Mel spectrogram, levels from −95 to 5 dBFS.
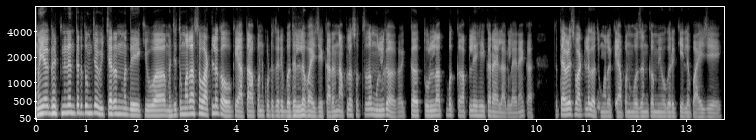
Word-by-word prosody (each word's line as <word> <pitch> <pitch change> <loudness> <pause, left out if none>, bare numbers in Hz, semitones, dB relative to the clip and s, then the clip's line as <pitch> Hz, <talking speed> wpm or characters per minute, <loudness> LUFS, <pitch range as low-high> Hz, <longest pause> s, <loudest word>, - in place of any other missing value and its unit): मग 155 - +7
या 185 +1 +9
घटनेनंतर 190 +2 +3
तुमच्या 195 0 +2
विचारांमध्ये 160 -4 +2
किंवा 130 0 +2 0.2
म्हणजे 130 +2 -3
तुम्हाला 165 +1 +5
असं 175 +1 +2
वाटलं 170 +4 +5
का 170 - 0
हो, 120 -1 +2
की 125 +2 -1
आता 115 0 +3
आपण 125 +2 -2
कुठेतरी 125 -1 -5
बदललं 120 +3 0
पाहिजे. 115 -2 0
कारण 115 +3 -2
आपला 125 +5 -2
स्वतःचा 140 +2 -5
मुलगा, 135 -2 0 0.2
एक 115 +4 -10 0.2
तुलनात्मक 130 +1 -3
आपले 130 +2 -2
हे 125 - -3
करायला 110 -4 -2
लागला 100 0 -8
नाही 110 +4 -5
का. 100 - -7 0.5
तर - - -14
त्यावेळेस 150 +2 +4
वाटलं 145 +1 0
का 125 - 0
तुम्हाला, 110 -1 -7
की 110 +2 -3
आपण 110 +1 -4
वजन 110 0 -6
कमी 110 -1 -6
वगैरे 110 0 -5
केलं 105 -2 -4
पाहिजे 100 0 -6
125 Hz, 185 wpm, -23 LUFS, 110-150 Hz, 0.5 s, या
